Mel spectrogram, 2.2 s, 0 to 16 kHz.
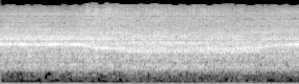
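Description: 2NICE rechargeable portable water flosser running steadily, its pump giving a high whine over the hiss of the water jet spraying into a glass bowl.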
